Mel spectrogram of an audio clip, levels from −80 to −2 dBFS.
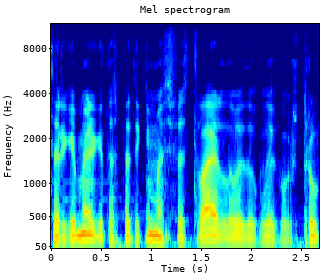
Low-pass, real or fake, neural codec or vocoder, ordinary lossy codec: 10.8 kHz; real; none; AAC, 48 kbps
